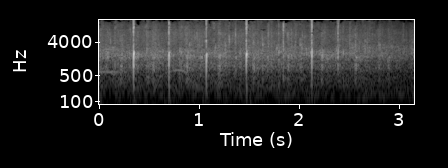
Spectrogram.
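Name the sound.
audience applause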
